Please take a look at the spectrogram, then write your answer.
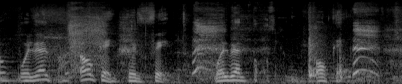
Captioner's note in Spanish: Sollozos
